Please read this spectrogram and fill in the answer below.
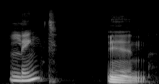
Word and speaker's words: LinkedIn: In LinkedIn and then when we say it a little bit faster that t gets a little bit softer and faster so if I'm speaking normally like at a conversational speed I will say LinkedIn LinkedIn yes LinkedIn pretty good this is what we call a stop t so as you know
